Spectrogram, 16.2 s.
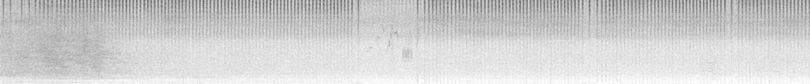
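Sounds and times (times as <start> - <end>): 
cicada ticking: 0.0 - 16.1.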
